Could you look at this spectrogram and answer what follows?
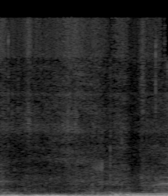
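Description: Low mooing from cattle on a farm, a short deep call heard alone at moderate distance against quiet outdoor background.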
